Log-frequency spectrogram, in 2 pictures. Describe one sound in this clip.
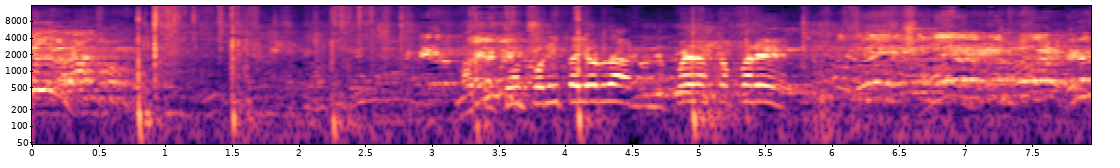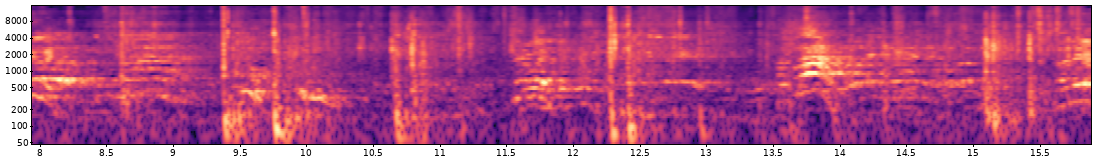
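A ball is kicked hard on a hard court, with sharp thuds.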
